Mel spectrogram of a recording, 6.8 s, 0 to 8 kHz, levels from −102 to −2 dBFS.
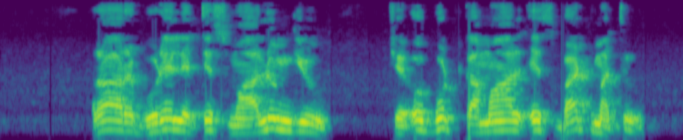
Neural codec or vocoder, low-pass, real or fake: none; 7.2 kHz; real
